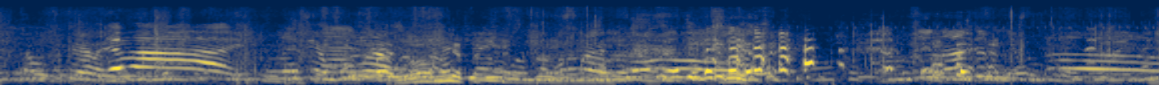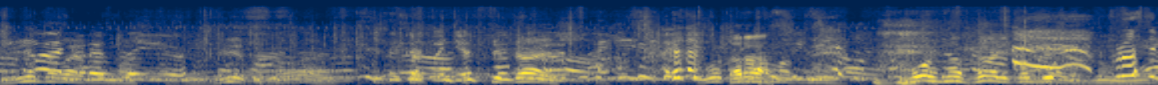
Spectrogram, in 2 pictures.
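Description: A group of women and children sing together outdoors.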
